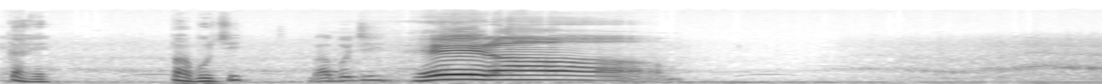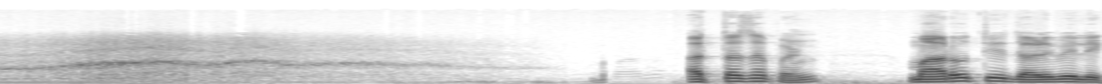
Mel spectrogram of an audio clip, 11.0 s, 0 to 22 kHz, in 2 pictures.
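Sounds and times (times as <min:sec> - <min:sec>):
faint wavering tone: 0:00.0 - 0:02.0, 0:02.7 - 0:08.2
low hum: 0:00.0 - 0:08.4
rushing whoosh: 0:01.2 - 0:08.3.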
